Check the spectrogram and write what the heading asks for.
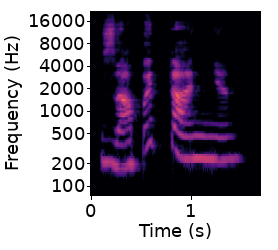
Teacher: наголос на третій склад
